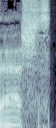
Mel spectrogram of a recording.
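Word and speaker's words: Æ: But like the A and the weird E is pronounced Ash.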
